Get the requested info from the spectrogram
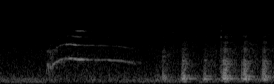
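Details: A one-year-old domestic cat gives a single clear, high meow that slides gently downward; finding: cat.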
